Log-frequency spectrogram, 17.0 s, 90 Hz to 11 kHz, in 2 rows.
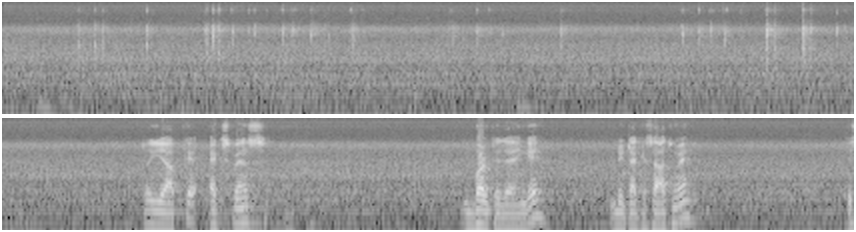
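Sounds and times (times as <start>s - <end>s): steady background hiss: 0.0s - 17.0s
keyboard keys clicking: 0.7s - 3.7s, 4.4s - 5.7s, 6.8s - 8.5s.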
